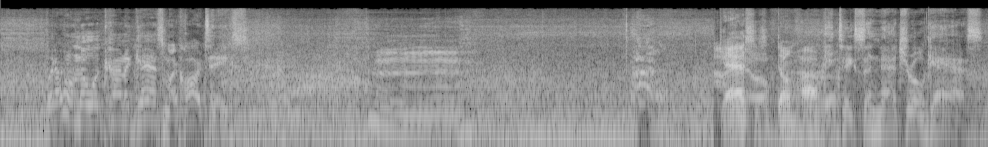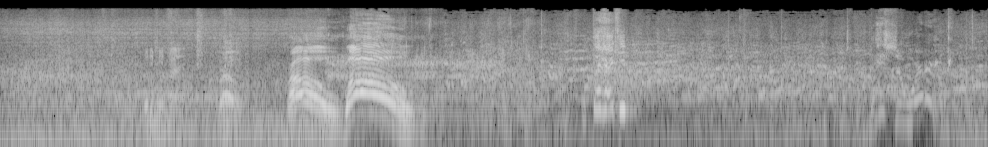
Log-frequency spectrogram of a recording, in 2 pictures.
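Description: A young man laughs and talks close to a microphone.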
